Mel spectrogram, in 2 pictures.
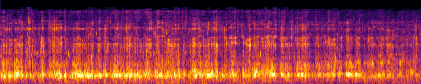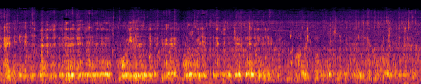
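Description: Spring water seeping out from under rocks, trickling and gurgling steadily over and between the stones of a small rocky stream.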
